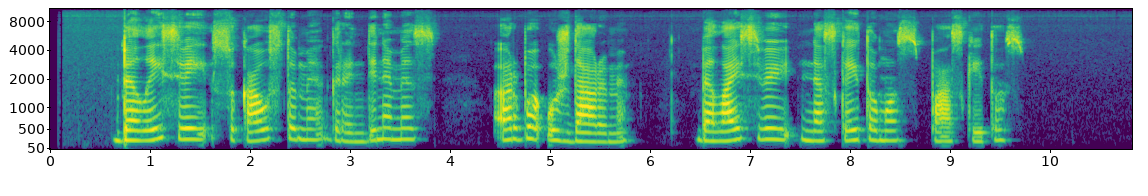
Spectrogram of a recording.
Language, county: Lithuanian, Vilnius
